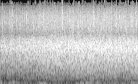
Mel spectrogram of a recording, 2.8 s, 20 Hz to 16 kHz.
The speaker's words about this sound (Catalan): Doncs acaba així el discurs d'allò 14 a la Cambra Baixa, al Congrés dels Diputats, això des de Madrid. Aplaudiments ara mateix de l'hemicicle. Veiem, Dani Santeaja, com els diputats estan dempeus.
